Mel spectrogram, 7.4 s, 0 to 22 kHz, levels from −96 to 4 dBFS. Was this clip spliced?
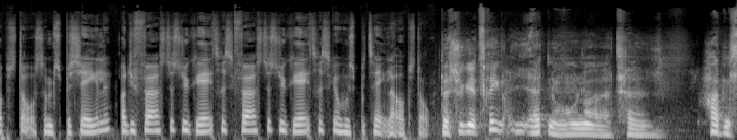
yes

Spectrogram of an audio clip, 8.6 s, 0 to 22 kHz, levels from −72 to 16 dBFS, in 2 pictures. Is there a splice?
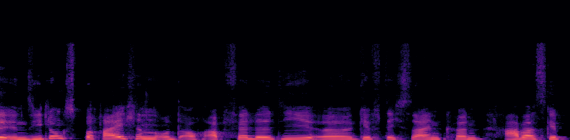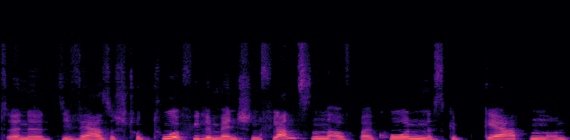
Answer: yes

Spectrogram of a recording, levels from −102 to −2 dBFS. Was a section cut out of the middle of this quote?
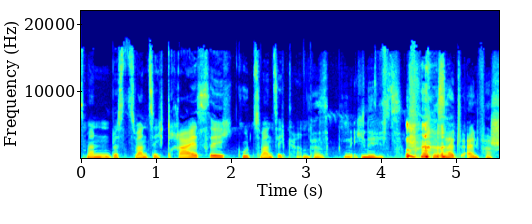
yes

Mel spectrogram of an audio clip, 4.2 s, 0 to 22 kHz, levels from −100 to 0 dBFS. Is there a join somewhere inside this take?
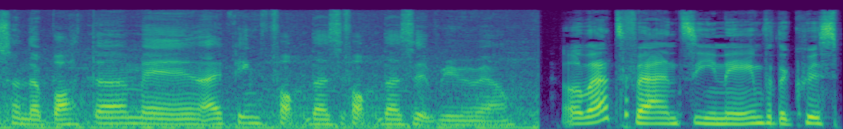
yes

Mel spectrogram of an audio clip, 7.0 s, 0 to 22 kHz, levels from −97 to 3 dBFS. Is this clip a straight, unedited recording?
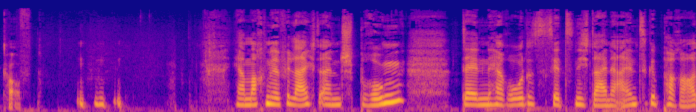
yes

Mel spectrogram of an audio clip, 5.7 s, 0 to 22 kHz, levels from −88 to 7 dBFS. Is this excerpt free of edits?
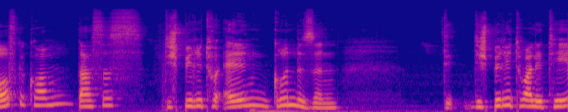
no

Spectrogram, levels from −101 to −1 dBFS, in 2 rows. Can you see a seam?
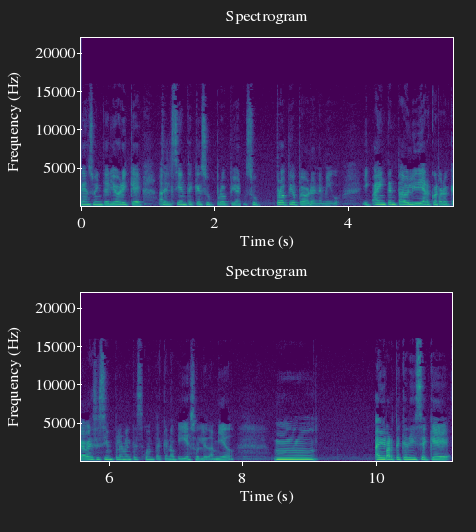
yes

